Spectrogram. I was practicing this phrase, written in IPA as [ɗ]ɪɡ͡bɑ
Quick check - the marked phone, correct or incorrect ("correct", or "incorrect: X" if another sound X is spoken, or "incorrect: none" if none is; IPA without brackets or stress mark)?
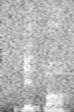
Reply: correct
